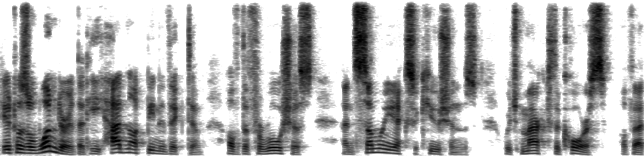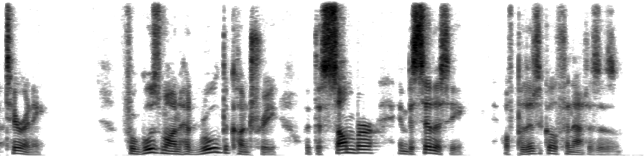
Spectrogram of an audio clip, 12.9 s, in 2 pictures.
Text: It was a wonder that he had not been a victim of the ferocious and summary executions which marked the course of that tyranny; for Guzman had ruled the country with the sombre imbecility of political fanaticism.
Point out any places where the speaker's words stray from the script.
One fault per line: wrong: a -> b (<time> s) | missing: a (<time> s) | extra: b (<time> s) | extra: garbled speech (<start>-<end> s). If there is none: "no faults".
no faults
